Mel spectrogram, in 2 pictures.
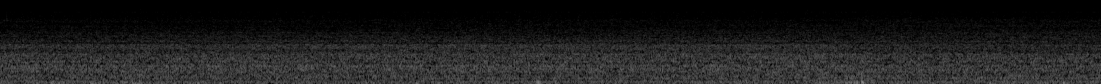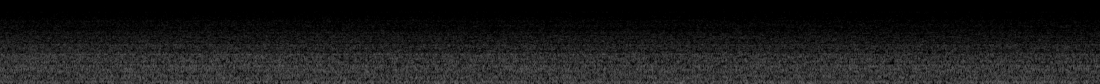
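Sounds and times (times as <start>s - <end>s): background hiss: 0.0s - 22.0s.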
